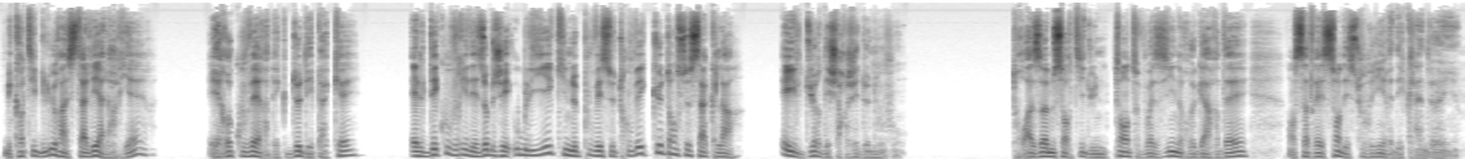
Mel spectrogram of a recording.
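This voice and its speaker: A man narrating an audiobook in an expressive storytelling manner. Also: low voice, normal speed, slightly rough, dry recording, clean studio sound.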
